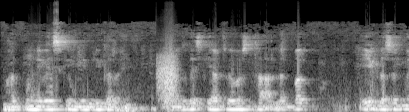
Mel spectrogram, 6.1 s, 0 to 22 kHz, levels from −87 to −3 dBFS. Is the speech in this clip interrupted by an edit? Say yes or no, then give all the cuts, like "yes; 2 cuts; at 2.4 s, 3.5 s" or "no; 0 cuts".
yes; 1 cut; at 2.6 s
